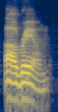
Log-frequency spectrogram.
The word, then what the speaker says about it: Reaume: Is it Reaume? Is that how you pronounce it? Reaume. Reaume. So the E is kind okay. of silent, yeah.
